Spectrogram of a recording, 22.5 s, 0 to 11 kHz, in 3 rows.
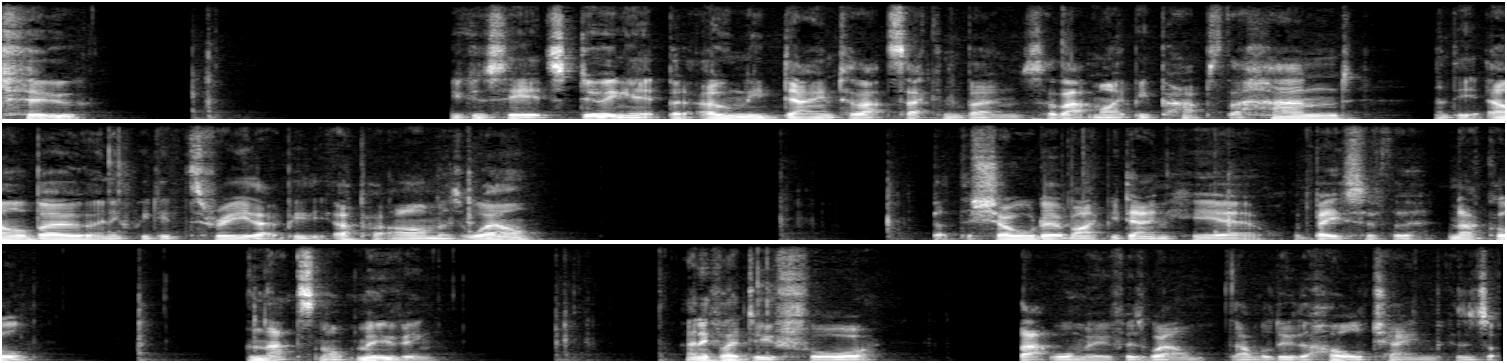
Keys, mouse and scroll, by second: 1.0 g, 4.6 Escape, 8.1 click, 9.8 g, 11.5 Escape, 13.2 shift+middle click, 15.6 g, 17.9 Escape, 18.8 click, 19.7 g, 22.0 Escape.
